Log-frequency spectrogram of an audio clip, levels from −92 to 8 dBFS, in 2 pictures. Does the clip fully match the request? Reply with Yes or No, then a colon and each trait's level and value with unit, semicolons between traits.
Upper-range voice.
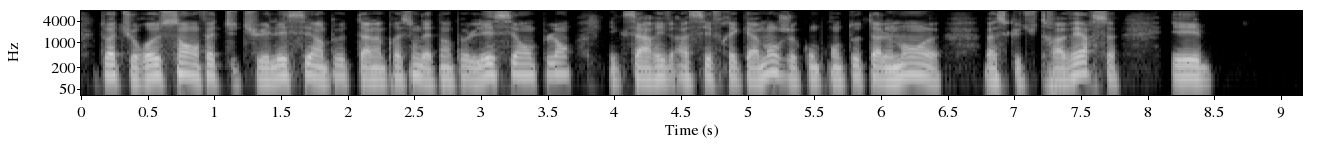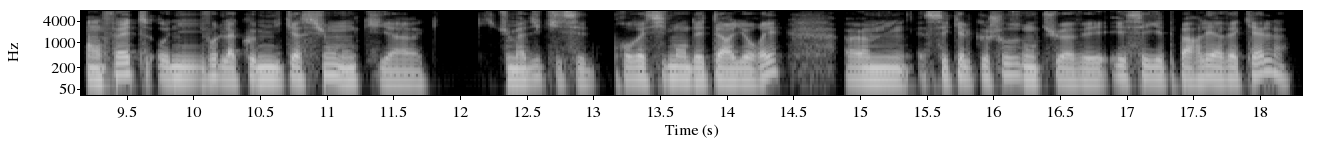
No: low, 105 Hz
